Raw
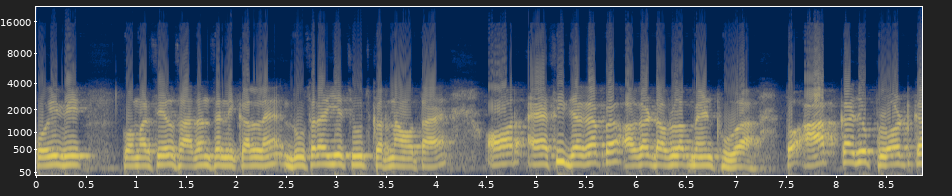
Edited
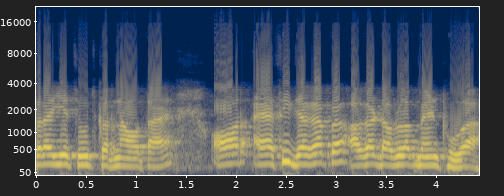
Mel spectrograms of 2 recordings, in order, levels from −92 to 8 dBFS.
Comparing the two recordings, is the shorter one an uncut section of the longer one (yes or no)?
yes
